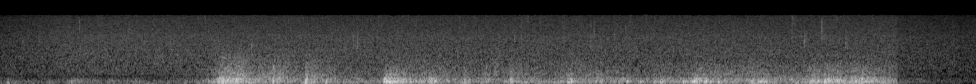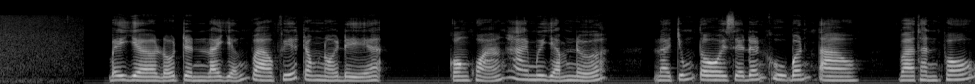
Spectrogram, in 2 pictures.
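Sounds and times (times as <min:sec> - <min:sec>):
loud thunder rumbling: 0:00.0 - 0:09.3
heavy rain pouring: 0:00.0 - 0:10.6
speech: 0:10.9 - 0:13.6, 0:14.3 - 0:19.5.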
